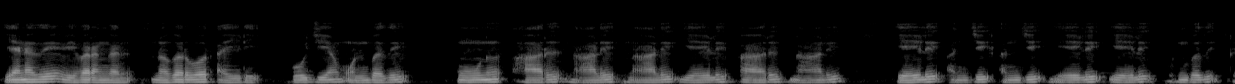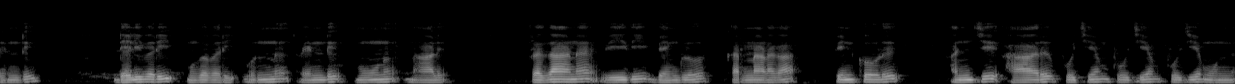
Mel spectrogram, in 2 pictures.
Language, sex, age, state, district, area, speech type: Tamil, male, 18-30, Tamil Nadu, Tiruchirappalli, rural, read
